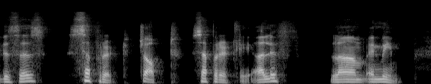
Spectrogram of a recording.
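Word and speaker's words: الم: not read this as alam we'll read this as separate chopped separately alif lam and me will not read this as alam because these are supposed to be read pronounced separately right so right in the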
